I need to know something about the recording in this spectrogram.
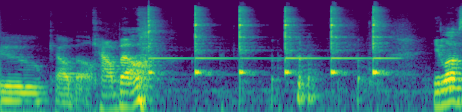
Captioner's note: cowbell clanking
